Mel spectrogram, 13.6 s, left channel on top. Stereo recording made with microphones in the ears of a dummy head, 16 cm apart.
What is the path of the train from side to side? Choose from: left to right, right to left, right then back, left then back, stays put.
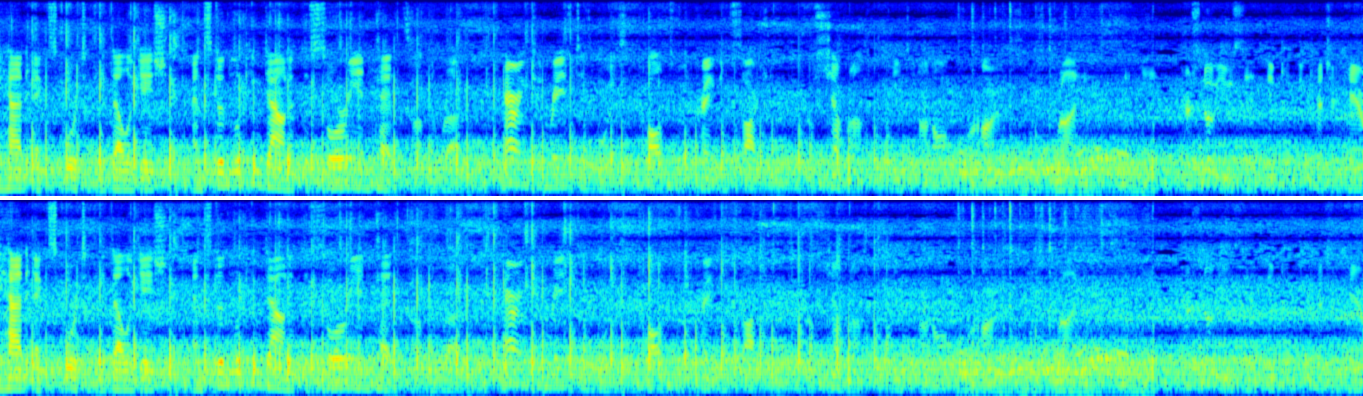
stays put.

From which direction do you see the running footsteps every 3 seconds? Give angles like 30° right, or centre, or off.
30° left, 20° right, 60° right, off, off.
